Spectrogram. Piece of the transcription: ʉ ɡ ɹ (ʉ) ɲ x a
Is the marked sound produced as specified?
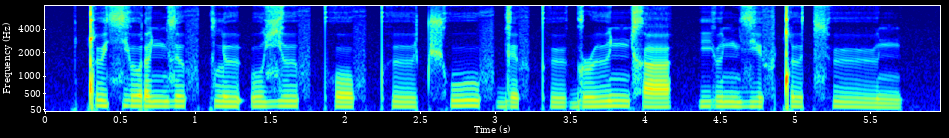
no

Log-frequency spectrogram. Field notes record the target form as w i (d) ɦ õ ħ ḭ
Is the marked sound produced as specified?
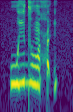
yes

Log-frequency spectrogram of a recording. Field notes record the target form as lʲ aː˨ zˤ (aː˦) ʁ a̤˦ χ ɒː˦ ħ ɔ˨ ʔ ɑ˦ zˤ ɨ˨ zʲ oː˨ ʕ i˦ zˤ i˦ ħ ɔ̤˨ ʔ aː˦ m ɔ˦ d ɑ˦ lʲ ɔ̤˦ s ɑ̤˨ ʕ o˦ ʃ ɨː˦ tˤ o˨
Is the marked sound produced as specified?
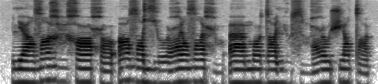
no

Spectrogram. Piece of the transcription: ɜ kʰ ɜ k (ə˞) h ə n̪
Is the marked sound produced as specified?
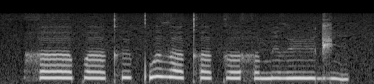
no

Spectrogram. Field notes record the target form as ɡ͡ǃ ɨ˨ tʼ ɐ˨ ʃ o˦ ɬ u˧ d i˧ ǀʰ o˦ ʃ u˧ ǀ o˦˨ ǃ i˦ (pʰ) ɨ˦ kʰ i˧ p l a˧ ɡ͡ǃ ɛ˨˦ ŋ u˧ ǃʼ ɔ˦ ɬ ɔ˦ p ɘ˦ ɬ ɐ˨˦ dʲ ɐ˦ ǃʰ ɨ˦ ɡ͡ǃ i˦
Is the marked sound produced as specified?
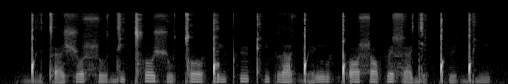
yes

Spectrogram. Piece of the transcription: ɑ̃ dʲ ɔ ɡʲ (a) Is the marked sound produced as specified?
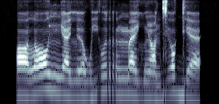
no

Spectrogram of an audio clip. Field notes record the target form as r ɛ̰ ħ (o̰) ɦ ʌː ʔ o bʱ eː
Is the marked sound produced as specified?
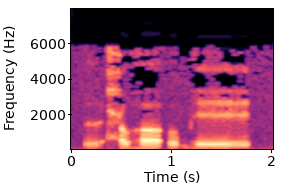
no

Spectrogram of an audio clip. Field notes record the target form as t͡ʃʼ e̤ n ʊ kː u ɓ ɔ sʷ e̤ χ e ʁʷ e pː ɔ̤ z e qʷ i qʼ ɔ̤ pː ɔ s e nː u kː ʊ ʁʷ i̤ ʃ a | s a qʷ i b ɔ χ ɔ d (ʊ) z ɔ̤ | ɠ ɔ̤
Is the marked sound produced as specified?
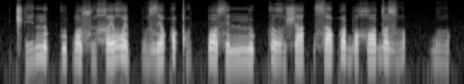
no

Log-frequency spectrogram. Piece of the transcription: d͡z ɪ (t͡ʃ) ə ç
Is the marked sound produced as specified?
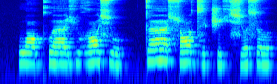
yes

